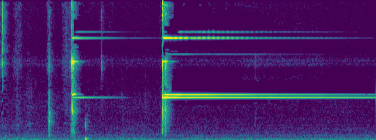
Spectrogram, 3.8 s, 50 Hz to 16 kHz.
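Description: An 80% silver Canadian dollar coin, placed in a ping tester in place of a .999 silver coin, is pinged. A few light clicks and taps lead to one sharp strike that rings out as a bright, high metallic tone, fading slowly over about two seconds. The ring is a normal one for 80% silver and differs from that of the .999 coin.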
